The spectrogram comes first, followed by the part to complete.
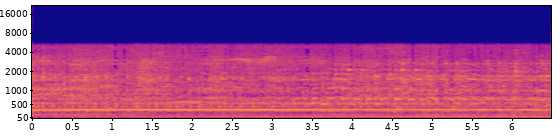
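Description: A live rock band's amplified instruments holding a steady, unbroken drone on one low pitch with deeper held notes beneath, loud on the stage sound system.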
